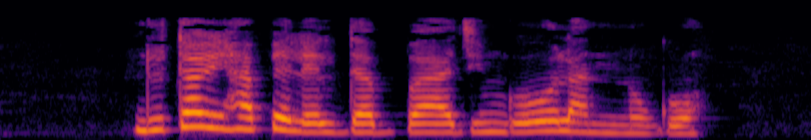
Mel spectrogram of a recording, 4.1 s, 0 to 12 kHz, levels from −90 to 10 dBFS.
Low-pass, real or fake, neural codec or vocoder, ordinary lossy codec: 7.2 kHz; real; none; MP3, 48 kbps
